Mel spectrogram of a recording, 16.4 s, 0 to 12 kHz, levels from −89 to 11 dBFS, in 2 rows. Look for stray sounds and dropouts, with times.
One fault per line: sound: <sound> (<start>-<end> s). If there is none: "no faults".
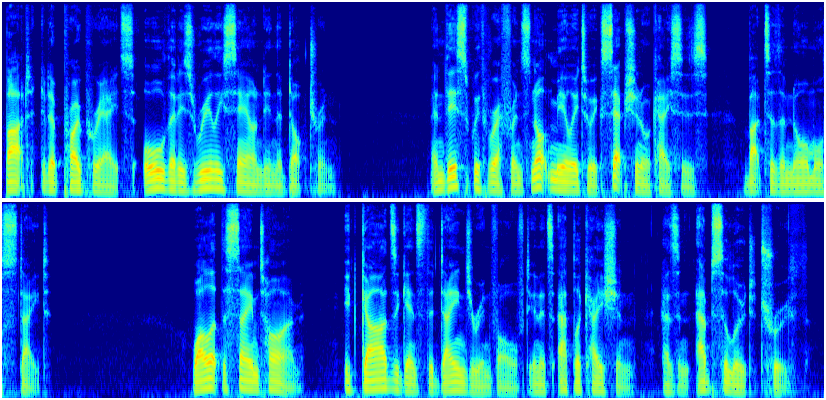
no faults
